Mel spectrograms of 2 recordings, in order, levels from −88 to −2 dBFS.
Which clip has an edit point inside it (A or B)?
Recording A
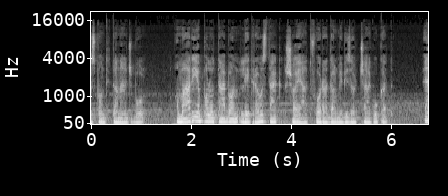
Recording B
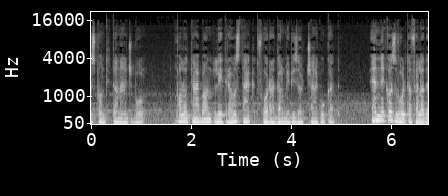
B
